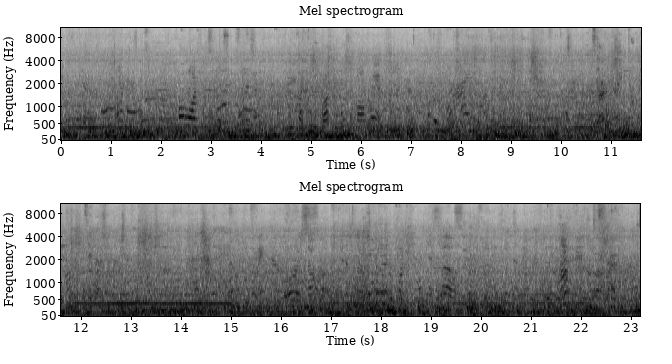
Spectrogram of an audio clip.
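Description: Steel wheels squeal on the rails now and then.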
